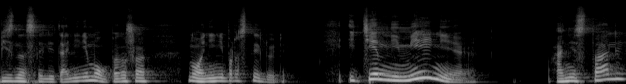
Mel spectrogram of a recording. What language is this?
Russian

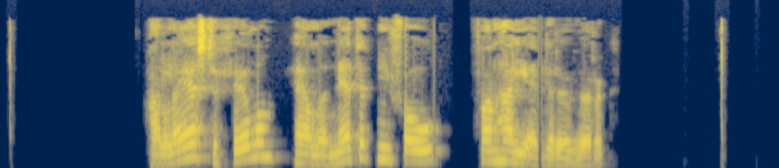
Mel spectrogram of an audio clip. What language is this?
Western Frisian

